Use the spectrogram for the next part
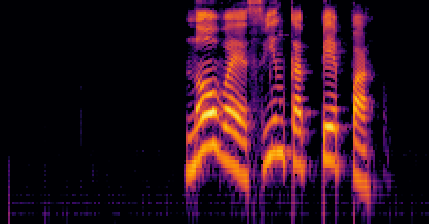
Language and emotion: Russian, positive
